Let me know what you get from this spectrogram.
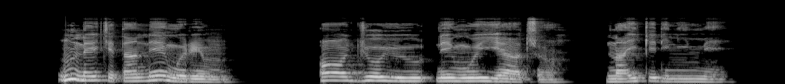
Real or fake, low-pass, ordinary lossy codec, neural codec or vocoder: real; 9.9 kHz; none; none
